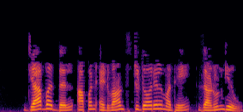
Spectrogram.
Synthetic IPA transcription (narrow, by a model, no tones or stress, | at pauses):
d͡ʑjabəd̪ːəlapəɳɛɽʋansʈuʈoɾijəlməd̪ʱːjed͡zaɽ̃uːnɡʱeṵː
